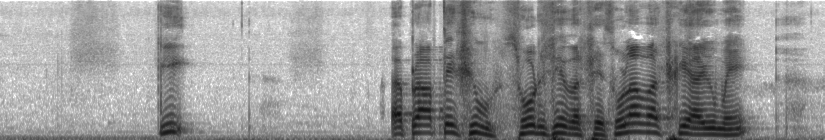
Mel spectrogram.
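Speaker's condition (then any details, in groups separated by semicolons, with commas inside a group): Cerebral palsy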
